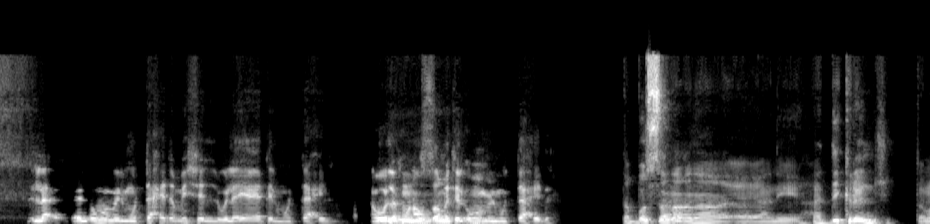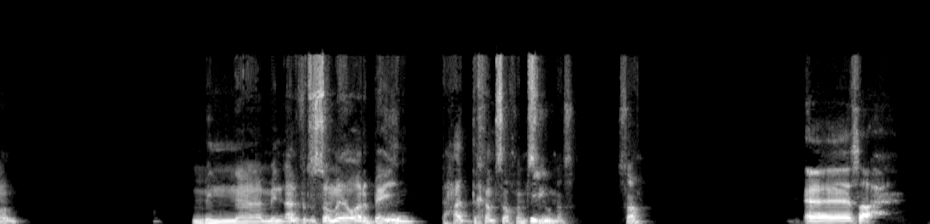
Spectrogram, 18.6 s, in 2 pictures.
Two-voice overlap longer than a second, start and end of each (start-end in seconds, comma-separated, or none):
3.8-5.0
